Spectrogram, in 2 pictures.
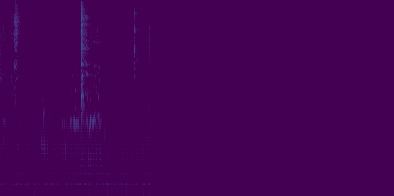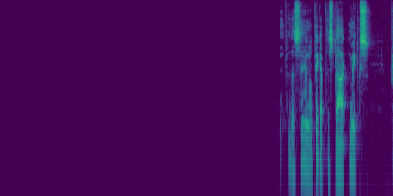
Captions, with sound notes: [silence] For the sand I'll pick up this dark mix,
